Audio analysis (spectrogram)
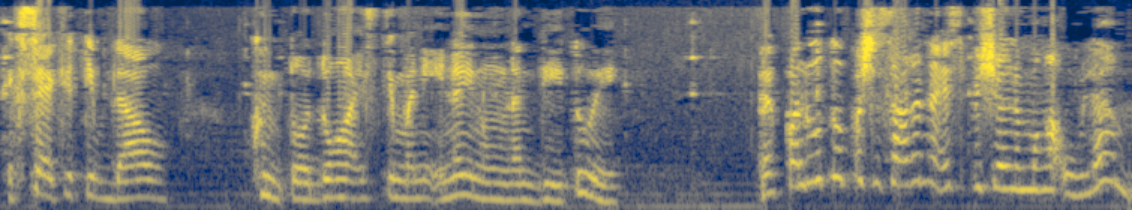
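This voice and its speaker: A woman's voice: mid-range voice, animated, normal speed, a bit bright, slightly rough. A woman playing a dutiful, meek young daughter with a Filipino accent, deferential, in radio drama style. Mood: worried, confiding.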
